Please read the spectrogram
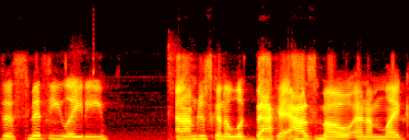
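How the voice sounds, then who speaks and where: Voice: mid-range voice, fairly even intonation, moderate pace, sharp tone, clean tone, lo-fi sound. A player in a tabletop game, chatting casually and teasing others with playful in-character quips. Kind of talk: casual tabletop role-play.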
